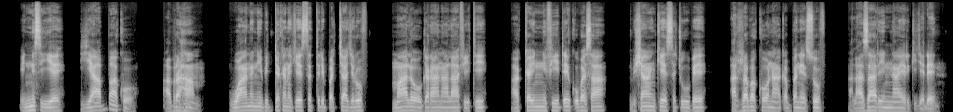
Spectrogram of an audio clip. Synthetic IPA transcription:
ʔɪnːɪsɪjːe̞ː | jaːɐbːaːkʰoː | ʔɐ̰bɾɐɦaːm | waːnɐnibɪd̪ːɐkɐnɐke̞ːsːɐt̪ːɪᶑɪbʼːɐt͡ʃːaːd͡ʒɪɾuːf | maːlo̞ːɡɐɾaːnaːlaːfiːt̪ɪ | ɐ̰kːɐɪnːɪfiːt̪ʼe̞ːkʼʊbɐsaː | bɪʃaːŋke̞ːsːɐt͡ʃʼuːpʼe̞ː | ʔɐrːɐbɐkʰo̞ːnaːkʼɐbːɐne̞ːsːuːf | ʔɐ̰laːzaːɾiːnːaːɛɾɡɪd͡ʒɛ̰ᶑe̞̰ːn

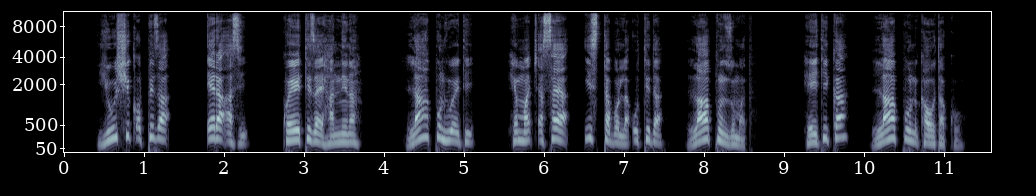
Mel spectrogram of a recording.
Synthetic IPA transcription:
juːʃːɪkʼɔpːɪzɐ | ɛɾɐʔɐsɪ | kɔjɛt̪ːɪzɐjɦɐnːɪnɐ | laːpːʊnhʊjɛt̪ɪ | hɛmɐt͡ʃʼːɐsːɐjɐ | ɪst̪ːɐbɔlːɐʔʊt̪ːɪd̪ɐ | laːpːʊnzʊmɐ̰t̪ɐ̥ | hɛjt̪ɪkːɐ | laːpːʊnkɐwɔt̪ɐkːɔ̰

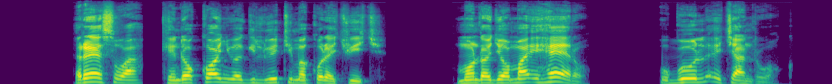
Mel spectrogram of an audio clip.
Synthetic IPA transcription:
ɾɛswakendokɔɲwaɡilwetimakoɾet͡ʃwit͡ʃ | mɔndɔd͡ʒɔmaɪɦɛɾɔ̰ | oɡolet͡ʃanɾwɔ̰k

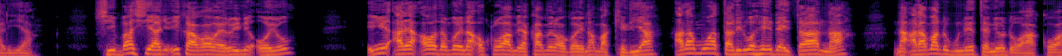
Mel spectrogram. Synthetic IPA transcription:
ɾia̰ | ɕibaɕijaɲuikaɣwawɛɾoineʔojo | iɲweʔaɾea̰ʔɔðɛmoena̰ʔokoɾowameakameɾɔːŋɡɔenamakeɾiaaɾamwataɾiɾwɔɦeːdeaitaɾana | naʔaɾeamadoɣunetɛneondowakwa

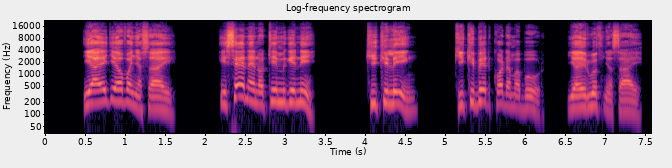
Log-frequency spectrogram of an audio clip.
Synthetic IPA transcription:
jajed͡ʒɛhɔvaɲasaje | ɪsɛnɛnɔtɪmɡɪnɪ | kikɪlɪŋ | kikɪbedkɔdamabor | jajeɾwot̪ɲa̰sajḛ

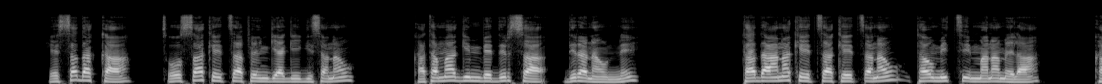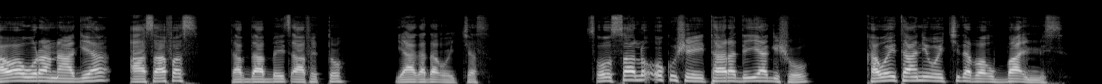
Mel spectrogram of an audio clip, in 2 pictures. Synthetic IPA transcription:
hɛsːɐd̪ɐkːɐ | t͡sʼo̞ːsːaːke̞ːt͡sːaːpɛŋɡɪjaːɡiːɡɪsɐnɐw | kɐt̪ɐmaːɡɪmbɛd̪ɪɾsaːd̪ɪɾɐnɐwnːɛ | t̪ɐd̪aːnɐke̞ːt͡sːaːke̞ːt͡sʼːɐnɐwt̪ɐwmɪt͡sːɪːmːɐnɐmɛlɐ | kɐwaːwɔɾaːnaːɡɪjaː | aːsaːfɐs | d̪̥ɐbd̪aːbːɛjt͡sʼaːfɛt̪ːɔ | jaːɡɐd̪ɐɔjt͡ʃːɐs | t͡sʼo̞ːsːaːlɔʔːɔkʊʃɛjt̪aːɾɐd̪ɛʔɪjaːɡɪʃɔ | kɐwɔjt̪aːnɪɔjt͡ʃːɪd̪ɐbɐʊbːaːɪmːɪs

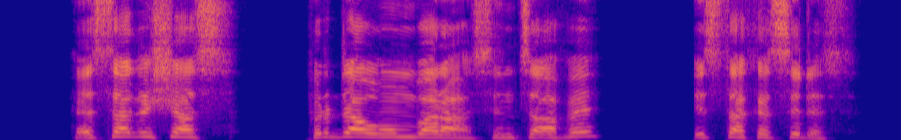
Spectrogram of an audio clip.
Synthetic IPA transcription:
hɛsːɐɡɪʃːɐs | pɪɾd̪ɐwɔmbɐɾɐsɪnt͡sːaːfɛ | ɪst̪ːɐkɛsːɪd̪ɛs

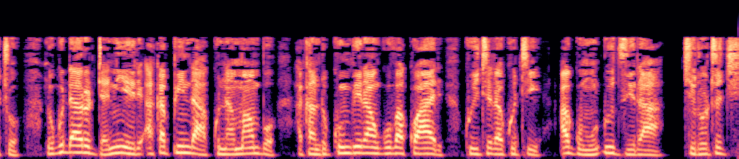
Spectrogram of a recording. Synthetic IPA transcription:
ono̞k̬uɗaɾo̞dʱanie̞ɾiʔakapindakunamambo̞ | akando̞kumbiɾaŋɡuʋakwaːrikuitirakuti | aɡʱumuɗud͡ziɾa | t͡ʃiɾo̞tot͡ʃiː

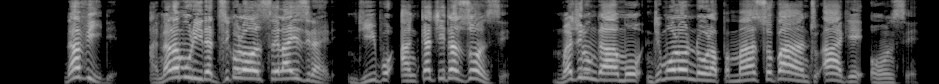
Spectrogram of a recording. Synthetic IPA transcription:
daviɗɛ | a̰nalamuliɾad͡zikɔlɔnsɛlais̬ɾaɛ̰lindip̬ɔaŋkat͡ʃitazɔnsɛ̰ | mwat͡ʃiluŋɡamɔndimɔlɔndɔlapamasɔpaːntʰuʔak̬ɛɔːnsɛ̰

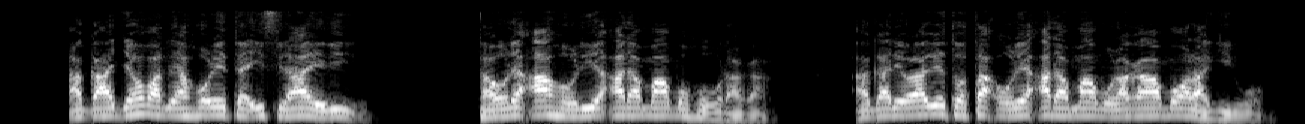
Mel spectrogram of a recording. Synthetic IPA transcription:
aɡad͡ʒɛhɔvaneaɦoɾetɛisiɾaɛɾi | taoɾeaʔaɦoɾiɛʔaɾeamaːmoɦoːɾa̰ɣa̰ | a̰ɡaɾeɔɾaɣetɔtaʔoɾeaʔaɾeamaːmoɾaɣamɔɾaɣiɾwɔ

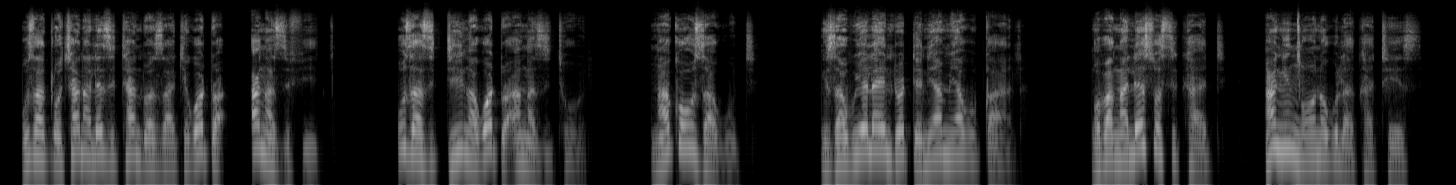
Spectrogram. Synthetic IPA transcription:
uzaǁɔt͡ʃʼanalezitʰandʱwazakʰɛɣɔd̥ʱwaː | ŋazifiːǀḁ | uzazid̥ʱiŋaɣɔd̥ʱwaːŋazitʰɔ̰ːli | ŋakʰɔuzaɣuːtʰi̥ | ŋizaβujɛlaɛndʱɔd̥ʱenijamijaɣuǃa̰ːla | ŋɔβaŋalɛsɔsikʰatʰi̥ | ŋaŋiŋ͡ǀʱɔnɔɣulakʰatʰeːsi̥

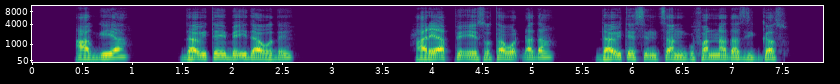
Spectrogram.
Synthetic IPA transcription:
ʔɐbɡɪjɐ | d̪ɐwɪt̪ɛjbɛʔɪd̪aːwɔd̪ɛ | hɐɾɛjaːpːɛe̞ːsɔt̪ɐwɔɗːɐd̪ɐ | d̪ɐwɪt̪ɛsɪnt͡sːɐnɡʊfɐnːɐd̪ɐzɪɡːɐs

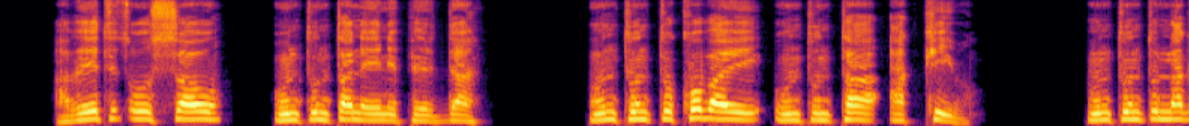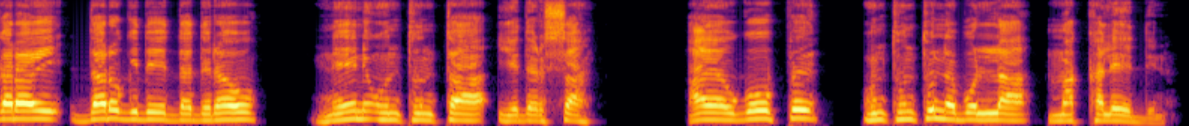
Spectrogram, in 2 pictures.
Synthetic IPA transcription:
ʔɐbe̞ːt̪ɪt͡sʼo̞ːsːɐw | ʊnt̪ːʊnt̪ːɐne̞ːnɪpɪɾd̪ːɐ | ʔʊnt̪ːʊnt̪ːʊkɔbɐjʊnt̪ːʊnt̪ːɐɐkʰːiːbɐ | ʔʊnt̪ːʊnt̪ːʊnɐɡɐɾɐjd̪ɐɾɔɡɪd̪e̞ːd̪ːɐd̪ɪɾɐw | ne̞ːnɪʊnt̪ːʊnt̪ːaːjɛd̪ɛɾsɐ | ʔɐjɐwɡo̞ːpːɛ | ʊnt̪ːʊnt̪ːʊnːɛbɔlːɐmɐkːɐle̞ːd̪ːɪnɐ̥

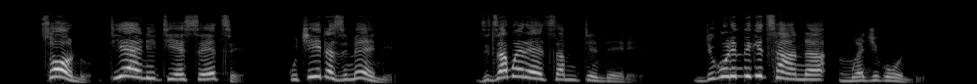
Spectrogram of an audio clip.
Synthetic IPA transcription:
t͡sʰɔnɔ̰ | tijɛnitijɛsɛt͡sʰɛ̰ | kut͡ʃitazimɛnɛ̰ | zid͡zaɓwɛɾɛt͡sʰam̩tɛndɛːɾɛ̰ | ndikulimbikit͡sʰanamwat͡ʃikɔːndi

